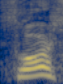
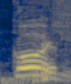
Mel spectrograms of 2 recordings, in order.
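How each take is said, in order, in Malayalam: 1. ഈ വാക്ക് സാധാരണ s ശബ്ദത്തിലാണ് തുടങ്ങുന്നത്. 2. ഈ വാക്ക് sk ശബ്ദത്തിലാണ് തുടങ്ങുന്നത്. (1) "സോഷ് അല്ല"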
